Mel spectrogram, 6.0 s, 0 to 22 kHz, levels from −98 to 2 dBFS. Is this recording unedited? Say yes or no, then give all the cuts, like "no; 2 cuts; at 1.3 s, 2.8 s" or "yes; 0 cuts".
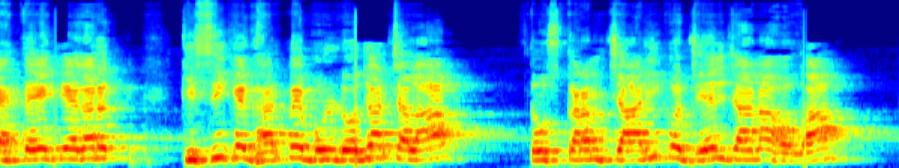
yes; 0 cuts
